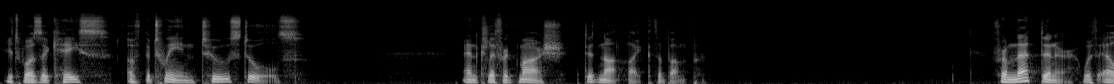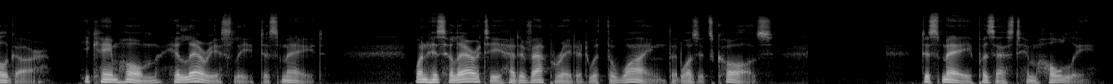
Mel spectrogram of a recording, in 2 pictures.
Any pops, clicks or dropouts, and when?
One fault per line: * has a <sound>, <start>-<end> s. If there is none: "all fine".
all fine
